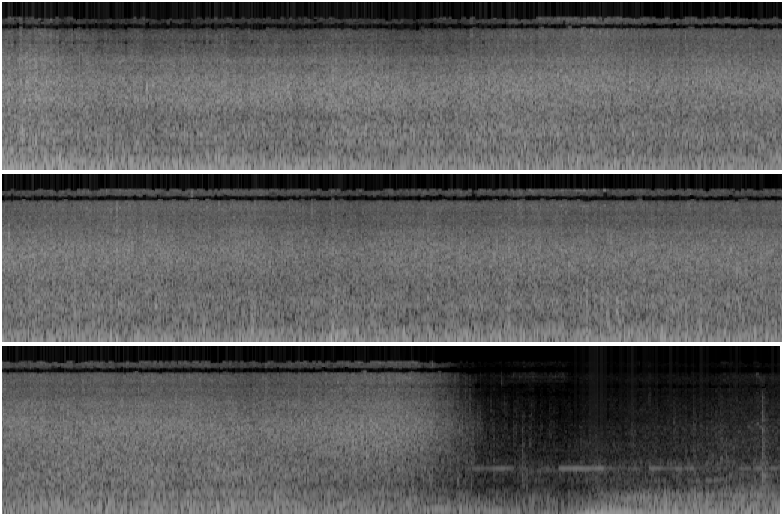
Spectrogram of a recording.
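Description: Motor grader's diesel engine running steadily under load, with a steady rushing hiss over it. Near the end the engine drops off briefly and then revs back up, with a faint repeated beeping during the dip.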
